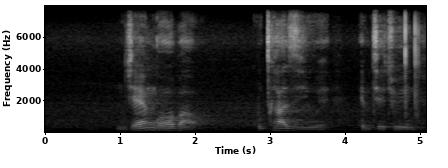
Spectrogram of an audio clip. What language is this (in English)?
Zulu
